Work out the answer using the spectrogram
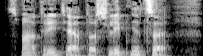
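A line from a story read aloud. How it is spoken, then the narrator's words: Mocking snort. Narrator (Russian): хмыкнул братец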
